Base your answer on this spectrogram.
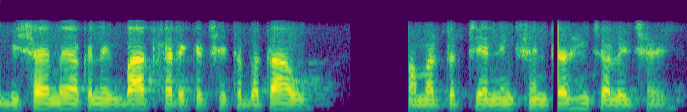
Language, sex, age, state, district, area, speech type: Maithili, male, 45-60, Bihar, Sitamarhi, rural, conversation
